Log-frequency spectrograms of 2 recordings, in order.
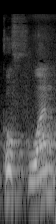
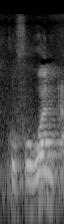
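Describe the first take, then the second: First: The f sound has no vowel after it. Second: The f sound is followed by a u vowel. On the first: The speaker calls it wrong. "لا تقول كفوا" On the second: The speaker calls it right. "فهي بضم الفاء"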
